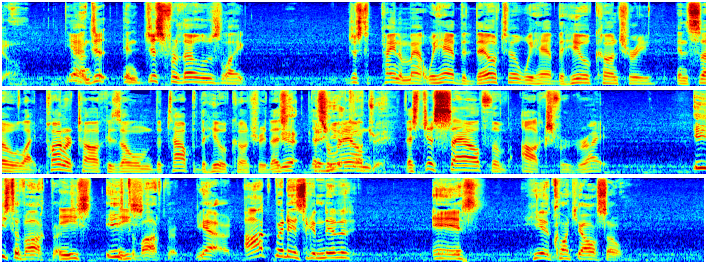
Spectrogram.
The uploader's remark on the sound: during the 50th Annual Blues Festival at the Blue Front Cafe in Bentonia, MS.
